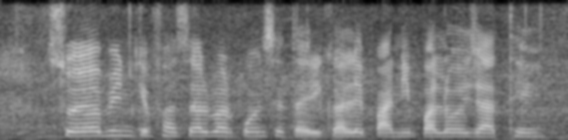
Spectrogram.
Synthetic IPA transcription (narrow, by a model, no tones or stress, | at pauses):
soːjobʱɪnkefʰɐsəlpɐɾkoːnset̪ɐɾiːkalepaːnipɐloed͡ʒaːt̪eː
